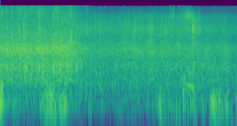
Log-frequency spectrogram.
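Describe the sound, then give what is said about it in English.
An audience claps to welcome a speaker to the stage with a broad, continuous rush of applause. It is strongest at the start, then eases slightly and holds at a steady level, with a few scattered heavier thumps inside it. “I want you to put your hands together and welcome my friend David Nasser to the stage.”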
